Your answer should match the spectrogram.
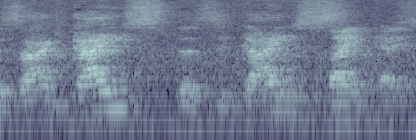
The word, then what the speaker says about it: Zeitgeist: Now, I went to Wikipedia and downloaded this word of the, how do you say it, Bob? The zeitgeist? Zeitgeist.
